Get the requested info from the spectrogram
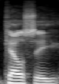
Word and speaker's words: Kelce: Kelce is talking about he thinks they're struggling because there's a lack of accountability.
